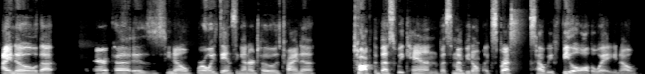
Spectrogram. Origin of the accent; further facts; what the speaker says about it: Southwest, United States; moved away as an adult; now in Minnesota, United States; I moved from the Southwest, lived in the Southwest my whole life, and I moved to the Midwest, uh, to Minnesota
